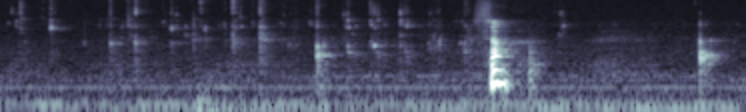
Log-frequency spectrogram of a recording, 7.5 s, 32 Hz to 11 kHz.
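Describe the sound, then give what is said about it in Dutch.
About 235 ml of milk for a batter being poured into a glass, filled to about two-thirds (roughly 230 ml) to measure it: a quiet run of small drips and trickles with one louder splashing gurgle partway through and a brief splash near the end, no talking. “Ehm, ik ga het eventjes afmeten.”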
